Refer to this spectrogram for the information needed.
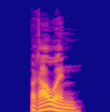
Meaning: to brew
- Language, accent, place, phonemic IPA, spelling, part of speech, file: German, Germany, Berlin, /ˈbraʊ̯ən/, brauen, verb, De-brauen.ogg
